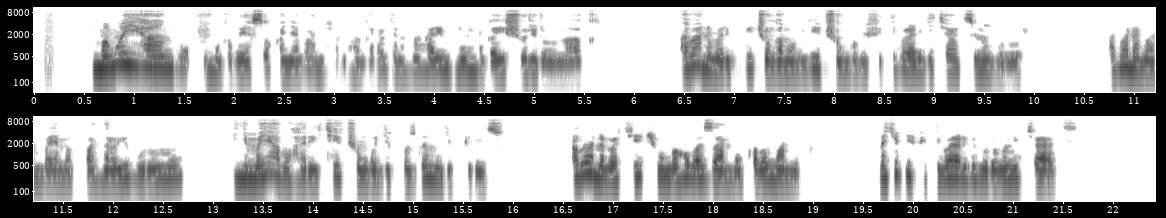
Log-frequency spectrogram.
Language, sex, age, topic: Kinyarwanda, female, 25-35, education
